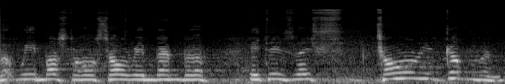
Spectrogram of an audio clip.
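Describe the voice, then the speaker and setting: Noticeable background noise accompanies a man speaking at a very slow pace. His pitch is high, and his intonation stays fairly even. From Barnsley, Yorkshire, England. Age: 80s+. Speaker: activist. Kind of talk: protest rally speech.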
